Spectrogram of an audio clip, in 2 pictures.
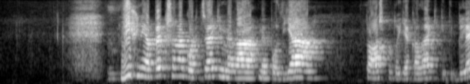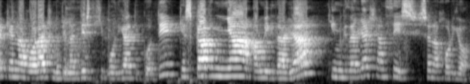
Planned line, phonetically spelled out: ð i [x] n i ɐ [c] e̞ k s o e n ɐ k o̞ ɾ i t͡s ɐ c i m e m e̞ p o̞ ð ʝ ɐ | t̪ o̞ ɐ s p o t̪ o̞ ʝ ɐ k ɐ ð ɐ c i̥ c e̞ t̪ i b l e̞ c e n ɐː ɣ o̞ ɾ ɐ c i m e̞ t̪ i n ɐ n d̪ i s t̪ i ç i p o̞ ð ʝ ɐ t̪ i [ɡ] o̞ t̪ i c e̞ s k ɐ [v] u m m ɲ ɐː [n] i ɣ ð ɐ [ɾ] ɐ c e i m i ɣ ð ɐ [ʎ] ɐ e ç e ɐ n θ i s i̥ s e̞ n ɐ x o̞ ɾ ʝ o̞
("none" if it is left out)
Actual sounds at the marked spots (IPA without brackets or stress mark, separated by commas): x, p, ɡ, v, m, ʎ, ʎ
